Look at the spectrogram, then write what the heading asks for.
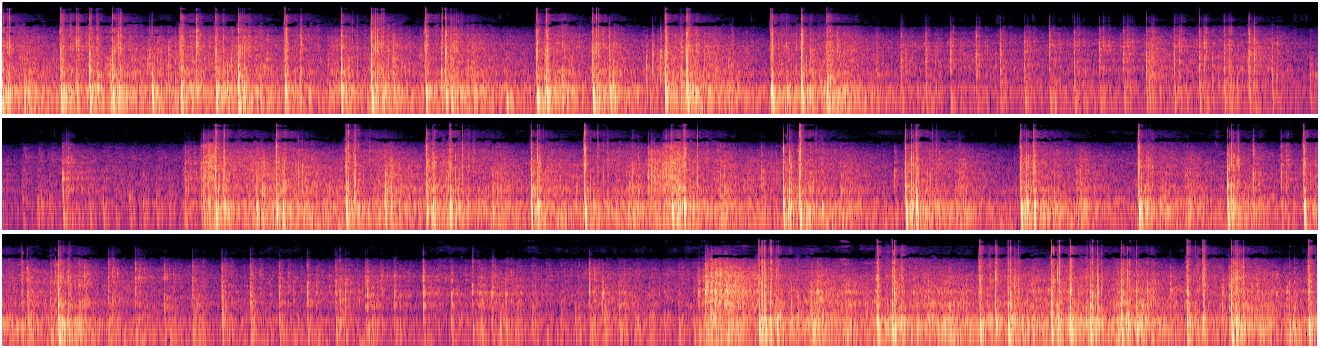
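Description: Aerial fireworks going off in rapid succession: a dense barrage of bangs and crackling. It eases to a fainter crackle about seven seconds in, builds again a few seconds later, eases once more, and swells again near the end.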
